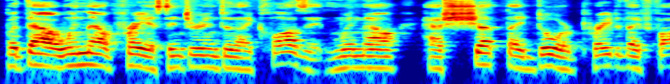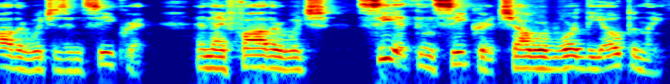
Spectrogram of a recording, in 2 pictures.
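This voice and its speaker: A man giving casual, disapproving commentary and reading aloud somewhat haltingly. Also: medium pitch.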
